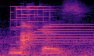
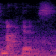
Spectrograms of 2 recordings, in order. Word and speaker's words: McDonald's: scottish name mcdonald's okay i say mcdonald's if i was to say the full thing mcdonald's so i guess quite close to yours but of course macas because in australia we have to shorten everything so yeah everyone pretty much says makkers yeah we have a short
